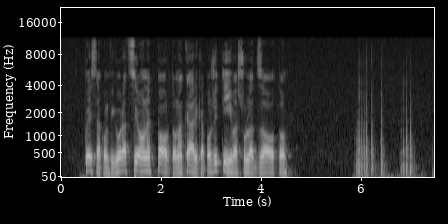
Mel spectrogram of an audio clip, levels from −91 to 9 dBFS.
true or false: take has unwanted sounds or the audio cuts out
true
